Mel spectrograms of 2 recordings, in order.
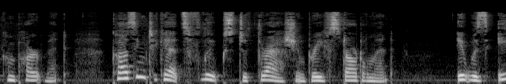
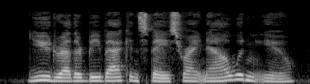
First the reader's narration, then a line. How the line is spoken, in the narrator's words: asked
